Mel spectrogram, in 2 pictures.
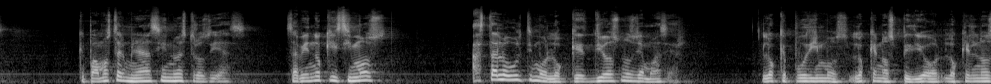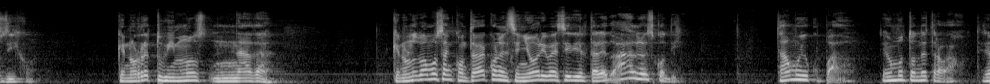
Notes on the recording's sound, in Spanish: en la iglesia de Capilla Calvario Chihuahua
